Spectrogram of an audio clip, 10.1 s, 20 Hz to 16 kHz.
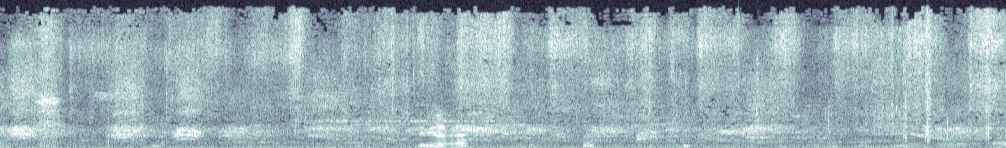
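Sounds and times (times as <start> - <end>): bird harsh calls: 0.0 - 10.0.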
